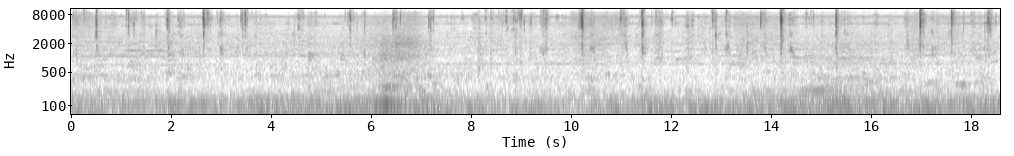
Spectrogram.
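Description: Close-up chewing and biting of mango salad with dried fish, with many sharp, irregular crunchy clicks and one louder burst about six seconds in.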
